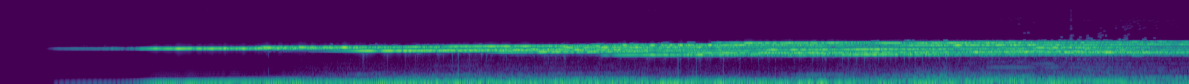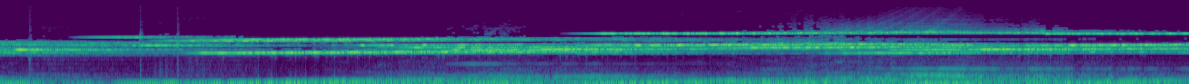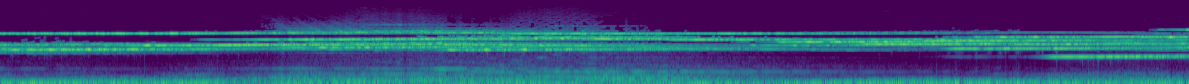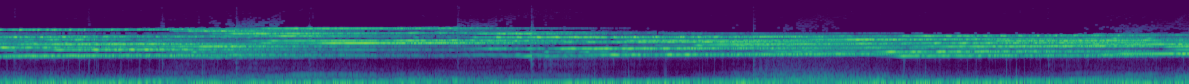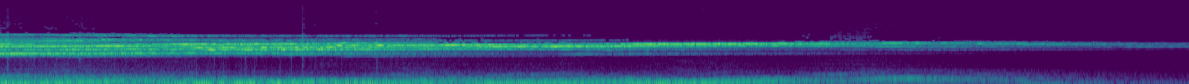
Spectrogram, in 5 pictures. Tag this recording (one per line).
horse
Dog
electric
pizza
EL
sound
King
